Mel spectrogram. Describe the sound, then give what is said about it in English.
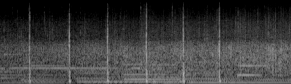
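An audience at a church service claps in steady unison to thank the preacher for his sermon, six sharp beats at an even pace, over sustained organ or keyboard chords that hold underneath. No one speaks. “Let's take a moment to say thank you to the man of God for the word of God.”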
